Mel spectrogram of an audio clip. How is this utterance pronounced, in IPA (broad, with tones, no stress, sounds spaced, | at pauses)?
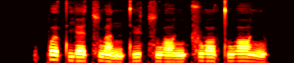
p ɤ˥˩ t̪ j ɛ˧˥ t͡s w a̰˨˩ n t̪ y˥˩ t͡s w ɑ˧˥ ŋ ʈ͡ʂ w ɔ˥˧ t̪ w ɑ˥˩ ŋ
